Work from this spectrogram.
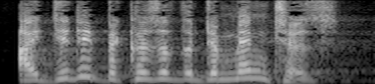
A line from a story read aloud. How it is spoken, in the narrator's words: he said loudly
